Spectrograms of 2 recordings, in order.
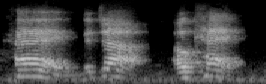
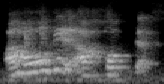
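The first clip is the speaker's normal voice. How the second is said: command tone; 8 semitones higher than usual. Shown as a demonstration. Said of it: "That's a command".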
